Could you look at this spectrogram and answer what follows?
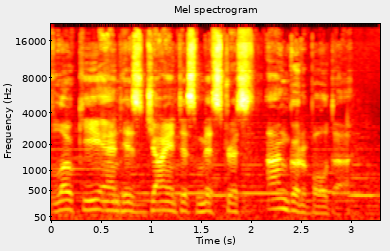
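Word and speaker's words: Angrboða: and his giantess mistress anger bolda and yes i am pronouncing that correctly i checked and while he doesn't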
